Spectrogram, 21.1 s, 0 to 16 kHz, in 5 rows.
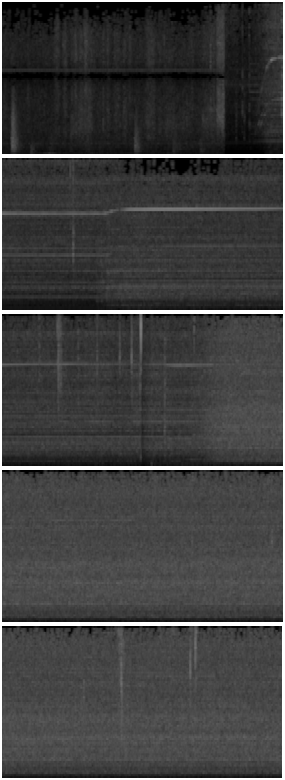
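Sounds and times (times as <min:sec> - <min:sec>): fan whirring hiss: 0:06.1 - 0:21.0.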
